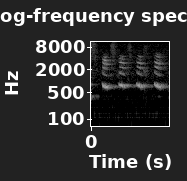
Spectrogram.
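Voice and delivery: tiny, very high-pitched squeaks; little mouse squeak. Pretend. Teacher saying hello like a mouse to children, squeaky. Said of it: "like a little mouse".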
